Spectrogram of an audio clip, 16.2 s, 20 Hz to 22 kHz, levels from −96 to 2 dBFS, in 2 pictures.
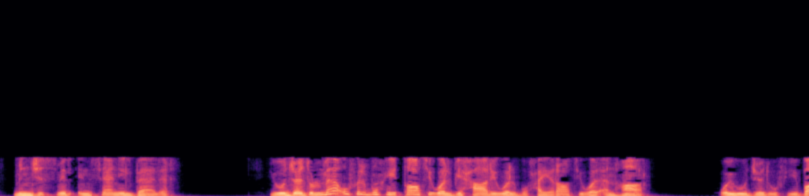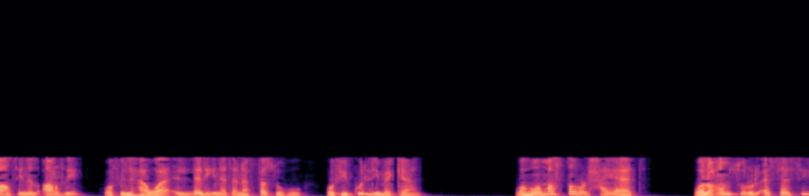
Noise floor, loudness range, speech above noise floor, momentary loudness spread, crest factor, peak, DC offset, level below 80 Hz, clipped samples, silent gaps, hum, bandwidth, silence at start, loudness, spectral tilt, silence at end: -74 dBFS; 3 LU; 59 dB; 8 LU; 16 dB; 0 dBFS; 0.2%; -38 dBFS; under 0.1%; none; none; 4.5 kHz; 0.15 s; -16 LUFS; -11 dB/octave; 0 s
